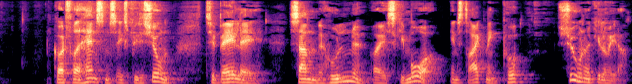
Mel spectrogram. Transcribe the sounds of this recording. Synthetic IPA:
ɡ̥ɒd̥fʁɛðˠɦæn̰sn̩seɡ̥sb̥e̝d̥iɕo̝̰ːnt͡sʰe̝b̥ɛːɪlɛ̰ːɪ | sɑ̈m̰n̩meɦunːəɒ̽esɡ̥imo̝̰ɐe̝nsd̥ʁaɡ̥ne̝ŋpʰɒ̽ | syʊ̰hunɐð̞̩ˠkʰilo̝me̝ːɾ̥ɐ

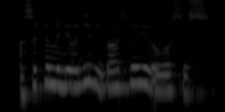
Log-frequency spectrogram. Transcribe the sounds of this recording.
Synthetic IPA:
ɒ̽sɒ̽kʰæmænjo̝æliːʋelɡ̥ɒ̽d̥høːɔsəs

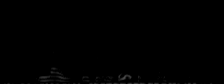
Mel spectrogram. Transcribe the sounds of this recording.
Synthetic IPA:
ʋææɐd̥e̝sɒ̽sɒ̽ne̝nkʰø̰b̥sdʰæsɡ̥elɐ

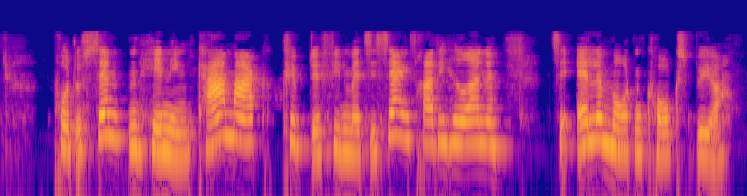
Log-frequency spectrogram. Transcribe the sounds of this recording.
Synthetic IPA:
pʰʁo̝d̥usen̰d̥n̩heneŋkʰɑ̈ːmɑ̈ɡ̥kʰøb̥̚d̥əfilmæt͡sʰise̝̰ɐeŋsʁad̥iɦe̝ð̞̰ˠɐnə | t͡sʰe̝lʔæləmɒːd̥n̩kʰɒːɡ̥sb̥ø̰ːɐ

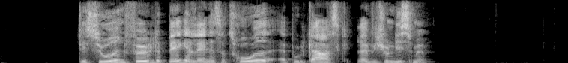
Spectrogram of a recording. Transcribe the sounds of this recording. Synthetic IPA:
d̥e̝suð̞ˠn̩føːld̥əb̥eɡ̥əlænəsɒt͡sʰʁo̝ːð̞ˠəæb̥ulɡ̥ɑ̰̈ːsɡ̥ʁɛʋiɕo̝nismə

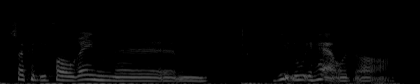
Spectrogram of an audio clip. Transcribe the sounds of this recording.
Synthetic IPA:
sɒ̽kʰæd̥ifɒːʁḛnø | ɦe̝̰ːld̥uðˠiɦɛʊ̰ð̩ˠɒ

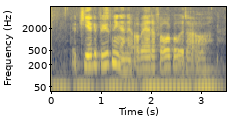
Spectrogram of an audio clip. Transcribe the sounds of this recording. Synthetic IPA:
kʰiɐɡ̥əb̥yɡ̥ne̝ŋɐnəʔɒ̽ʋæːɐɾ̥ɑ̈fɒːɡ̥ɔ̰̽ːð̩ˠd̥ɑ̈ʔɒ̽

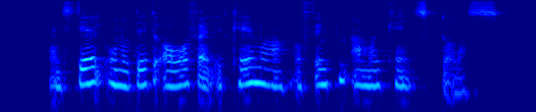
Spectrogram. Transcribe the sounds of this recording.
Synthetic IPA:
hænsd̥jɛ̰ːlɔ̽n̰ɐd̥ed̥əʔɒʊɐfæl̰ʔe̝d̥̚kʰɛːməʁɑɒ̽femd̥n̩ɑ̈məʁikʰɛ̰ːnsɡ̥̚d̥ɒ̽lɐs

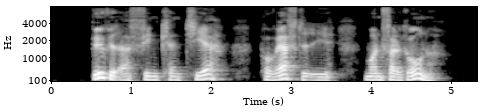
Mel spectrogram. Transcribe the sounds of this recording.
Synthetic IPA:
b̥yɡ̥ð̞̩ˠæɐfinkʰænt͡sʰe | pʰɒ̽ʋæɐ̰fd̥ð̩ˠi | monfælɡ̥oːnə

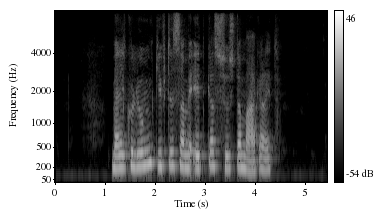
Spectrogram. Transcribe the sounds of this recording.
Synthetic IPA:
mælkʰolumɡ̥ifd̥əð̩ˠsɑ̈ɪmeʔed̥ɡ̥ɑsːøsd̥ɐmɑ̈ːɡ̥ɐʁed̥

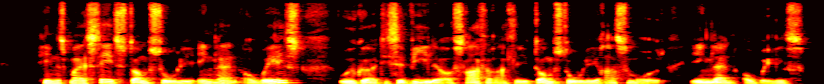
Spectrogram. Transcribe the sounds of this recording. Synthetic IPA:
he̝nəsmɑ̈jesd̥ḛːd̥sd̥ɒ̽msd̥o̝̰ːliʔeŋlæn̰ɒ̽weːlsuð̞ˠɡ̥ɶɐd̥isiʋḭːləʔɒ̽sd̥ʁɑ̈fəʁɑ̈d̥liəd̥ɒ̽msd̥o̝ːləiʁɑd̥sɒ̽mʁɔ̽ːðˠð̩ˠ | eŋlæn̰ɒ̽weːls

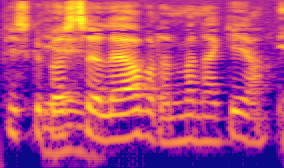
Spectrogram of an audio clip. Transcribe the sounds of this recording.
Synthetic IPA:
d̥isɡ̥æfɶɐsd̥̚t͡sʰe̝ælæːɐʋɒd̥ænmænɑɡ̥e̝̰ːɐ

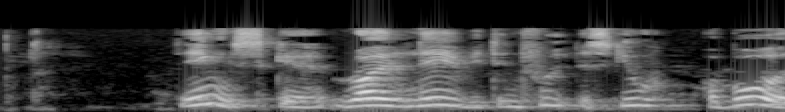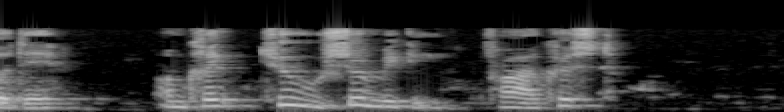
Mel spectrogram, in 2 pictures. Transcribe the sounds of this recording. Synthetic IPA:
d̥e̝eŋ̰l̩sɡ̥əʋɒ̽ɪlneːʋid̥enful̰d̥əsɡ̥jiʊɒ̽bo̝̰ːð̩ˠd̥e | ʔɒ̽mkʰʁeŋ̰t͡sʰyːsømiɡ̥l̩fʁɑ̈kʰøsd̥

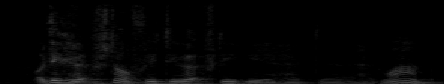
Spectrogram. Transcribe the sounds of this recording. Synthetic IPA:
ʔɒ̽d̥e̝kʰæɡ̥fɒsd̥ɔ̰ːfɒ̽d̥ḭːd̥e̝ɡɡ̥fɒ̽d̥ḭːʋiæhæ̥hæwɑm

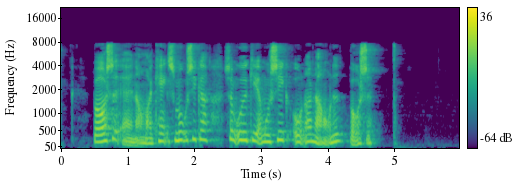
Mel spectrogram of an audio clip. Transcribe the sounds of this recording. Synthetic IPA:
b̥ɒ̽səʔæɐe̝nɑ̈məʁikʰɛ̰ːnsɡ̥mṵːsiɡ̥ɐsɒ̽muðˠɡ̥ḭɐ̰musiɡ̥ɔ̽n̰ɐnɑ̈ʊnð̞̩ˠb̥ɒ̽sə

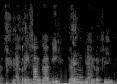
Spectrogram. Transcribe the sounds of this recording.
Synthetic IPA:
æsde̝sɒ̽d̥n̩ɡ̥ɶɐʋijæjæmd̥ed̥æfḭːnd̥

